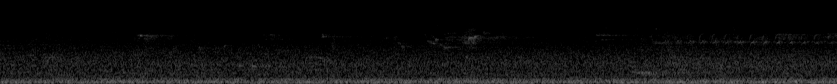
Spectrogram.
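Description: Steady low outdoor rumble with a few short bird chirps scattered through, then a rapid bird trill near the end.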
